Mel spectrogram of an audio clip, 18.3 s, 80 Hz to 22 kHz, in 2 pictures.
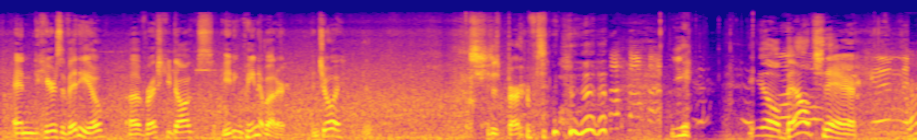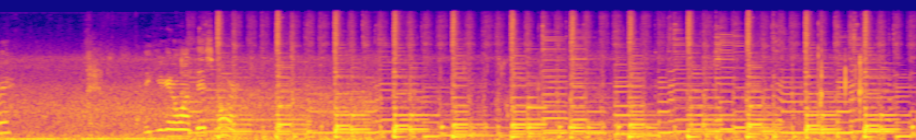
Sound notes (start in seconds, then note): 5.3 laughs; 13.4 happy upbeat music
